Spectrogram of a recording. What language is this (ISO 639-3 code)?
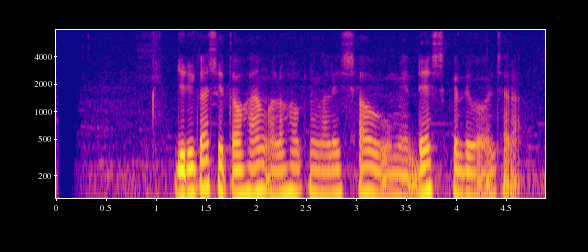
sun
